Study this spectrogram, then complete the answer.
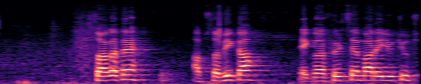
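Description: A young man speaks clearly and calmly into a nearby microphone.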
